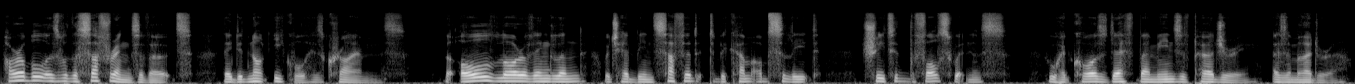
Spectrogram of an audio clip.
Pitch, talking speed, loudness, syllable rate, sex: 120 Hz, 175 wpm, -19 LUFS, 5.5 syllables/s, male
